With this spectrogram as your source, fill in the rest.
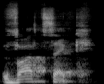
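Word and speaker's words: Vacek: M Matas vik vek I've heard we've been saying his name wrong but now I forget what the correct way to say it is it's it's vek okay yes vek yeah plus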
